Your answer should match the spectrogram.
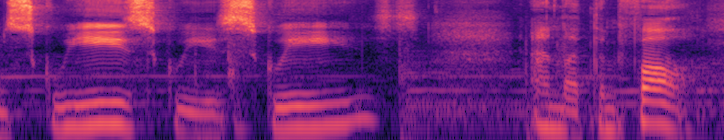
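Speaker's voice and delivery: ordinary talk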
